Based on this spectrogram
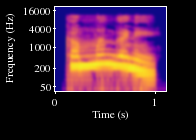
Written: ಕಮ್ಮಂಗಣೆ

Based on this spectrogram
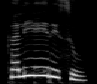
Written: ಕಲಿಯೇರಿಸು

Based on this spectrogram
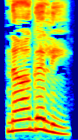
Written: ನಕಲಿ

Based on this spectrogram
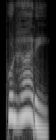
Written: ಪೌಡರು

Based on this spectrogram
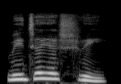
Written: ವಿಜಯಶ್ರೀ

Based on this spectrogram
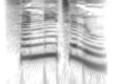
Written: ಸಣ್ಣೀಚಲು

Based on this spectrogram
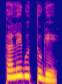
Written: ತಲೆಗುತ್ತುಗೆ

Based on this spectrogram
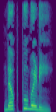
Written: ಡಪ್ಪುಬಡಿ

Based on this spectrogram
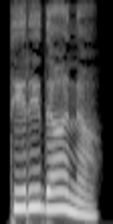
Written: ದೊರೆತನ

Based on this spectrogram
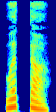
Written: ವತ್ತಾ

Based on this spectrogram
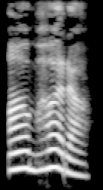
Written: ಅಬರು

